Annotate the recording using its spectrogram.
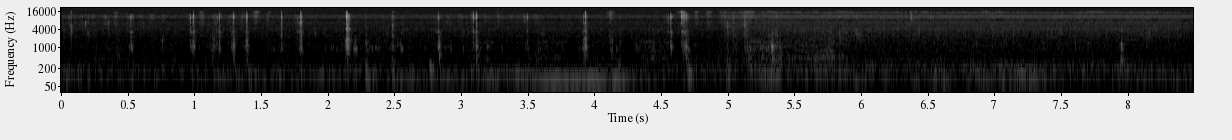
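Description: Near silence, with a few faint scattered ticks and a soft rub from an alcohol-dampened cotton swab being scrubbed around a cassette deck's brass drive pulley.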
